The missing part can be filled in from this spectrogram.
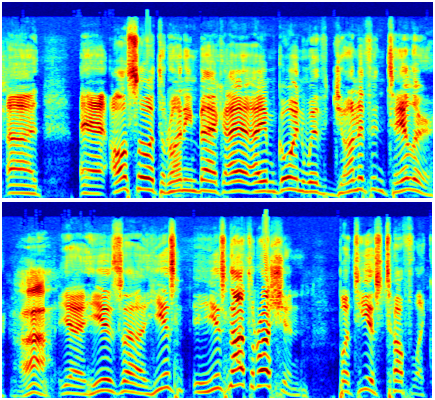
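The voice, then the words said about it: Exaggerated fake Russian accent. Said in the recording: “I don't know if this is still Russian... it's maybe some other accent now... I am sounding like the goat from the Adam Sandler skit”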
